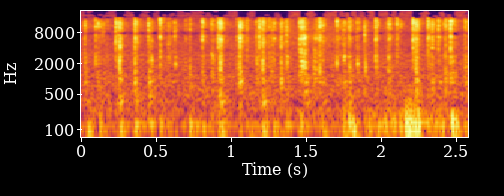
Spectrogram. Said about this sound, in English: Are you typing? What are you doing? What are you typing?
